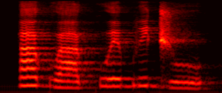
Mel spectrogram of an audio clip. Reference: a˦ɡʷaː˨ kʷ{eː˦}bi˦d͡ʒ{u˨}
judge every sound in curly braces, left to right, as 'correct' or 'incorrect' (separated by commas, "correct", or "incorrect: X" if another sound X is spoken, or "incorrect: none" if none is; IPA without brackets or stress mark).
correct, incorrect: uː˨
